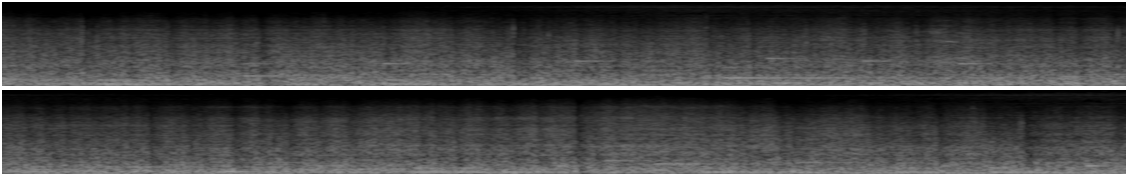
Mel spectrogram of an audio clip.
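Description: A motorcycle engine hums steadily at close range.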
